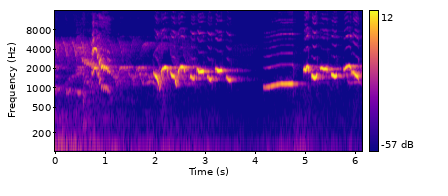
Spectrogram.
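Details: Masked laughingthrush singing vigorously to prompt song from other birds: a harsh descending burst, then a run of warbled, wavering whistles, a brief silence, a rising whistle and more looping whistled notes.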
